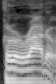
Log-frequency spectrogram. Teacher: Y la D como R suave, semiclave, Colorado. Puedes decir Colorado, pero nadie lo dice así, es Colorado.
